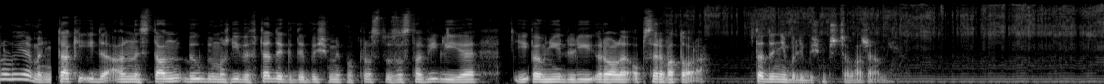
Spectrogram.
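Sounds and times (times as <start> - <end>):
speech: 0.0 - 9.1
wasp buzzing: 6.5 - 11.0.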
